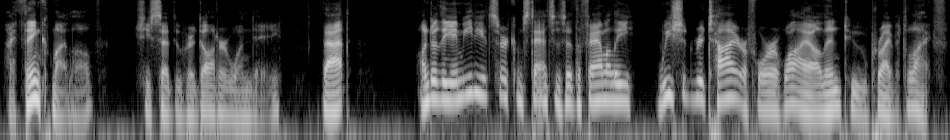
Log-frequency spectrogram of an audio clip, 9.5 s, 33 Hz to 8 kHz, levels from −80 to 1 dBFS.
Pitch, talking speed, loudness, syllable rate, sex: 115 Hz, 175 wpm, -23 LUFS, 5.9 syllables/s, male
